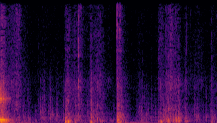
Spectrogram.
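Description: Cardboard shipping box of boxed Funko Pop figures being handled and shaken, with a few short, irregular knocks as the inner boxes shift inside.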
